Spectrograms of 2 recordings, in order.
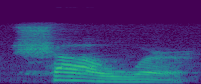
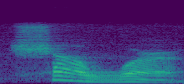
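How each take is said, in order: No difference in how they are said.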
